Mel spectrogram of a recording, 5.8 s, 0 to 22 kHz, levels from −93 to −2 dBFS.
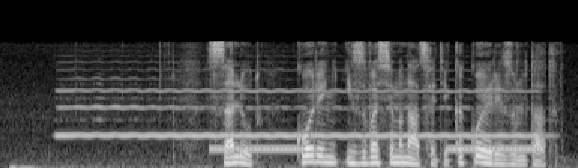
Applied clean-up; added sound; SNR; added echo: none; Wind instrument, woodwind instrument + Telephone; 7 dB; none.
